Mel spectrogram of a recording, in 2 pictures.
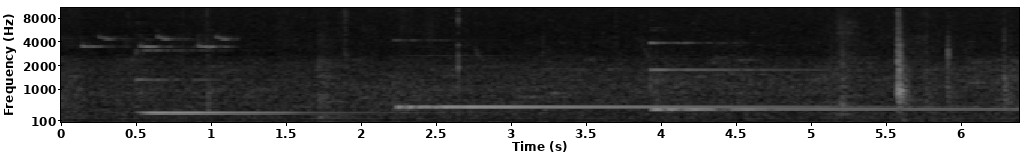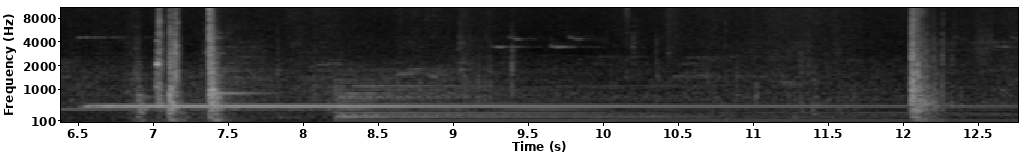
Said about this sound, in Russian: Она подходит к этой машине и садится в нее.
